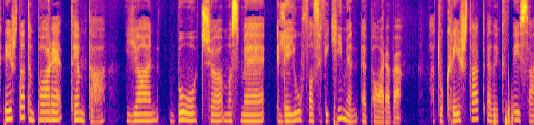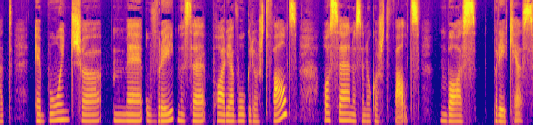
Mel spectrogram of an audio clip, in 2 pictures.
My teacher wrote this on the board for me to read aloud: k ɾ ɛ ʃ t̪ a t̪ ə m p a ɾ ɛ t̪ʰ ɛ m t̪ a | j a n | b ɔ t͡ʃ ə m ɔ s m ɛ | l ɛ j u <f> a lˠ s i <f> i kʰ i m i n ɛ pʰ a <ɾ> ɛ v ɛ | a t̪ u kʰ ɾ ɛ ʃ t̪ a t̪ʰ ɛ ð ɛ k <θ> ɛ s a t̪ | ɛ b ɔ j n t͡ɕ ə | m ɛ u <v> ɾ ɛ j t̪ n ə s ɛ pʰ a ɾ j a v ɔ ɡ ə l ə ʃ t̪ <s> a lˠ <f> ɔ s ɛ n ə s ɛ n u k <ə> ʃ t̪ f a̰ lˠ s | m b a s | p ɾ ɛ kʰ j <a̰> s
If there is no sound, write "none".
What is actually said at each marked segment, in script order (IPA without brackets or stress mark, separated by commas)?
f, f, ɾ, θ, v, f, s, ə, ɛ̰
